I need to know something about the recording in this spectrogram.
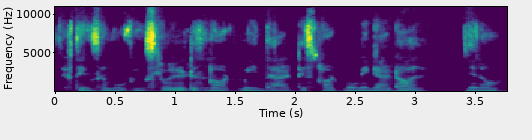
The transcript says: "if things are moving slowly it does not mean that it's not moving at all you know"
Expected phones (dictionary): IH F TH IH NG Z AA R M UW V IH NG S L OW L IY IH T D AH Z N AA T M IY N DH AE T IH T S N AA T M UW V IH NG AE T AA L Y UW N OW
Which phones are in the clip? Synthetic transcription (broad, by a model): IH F T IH NG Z AA R M UW V IH NG S L OW L IY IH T D AH Z N AA T M IY N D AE T IH T S N AA T M UW V IH NG AE T AA L Y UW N OW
